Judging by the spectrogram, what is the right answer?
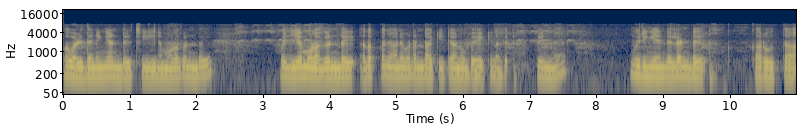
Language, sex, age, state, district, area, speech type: Malayalam, female, 45-60, Kerala, Malappuram, rural, spontaneous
